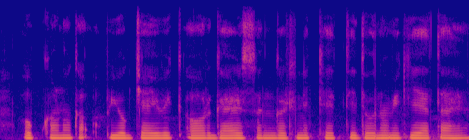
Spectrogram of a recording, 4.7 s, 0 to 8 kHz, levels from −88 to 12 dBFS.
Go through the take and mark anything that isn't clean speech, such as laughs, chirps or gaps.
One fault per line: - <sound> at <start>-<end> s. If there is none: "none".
none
